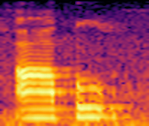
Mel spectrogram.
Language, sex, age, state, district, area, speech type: Telugu, female, 18-30, Andhra Pradesh, Srikakulam, urban, read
